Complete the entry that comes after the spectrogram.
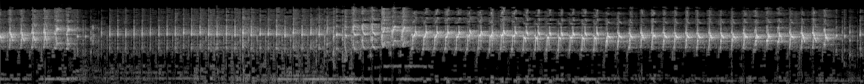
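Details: Lovebird giving a long ngekek chatter, a quick rattling series of high rasping notes that softens briefly after the first second, then climbs back to a loud steady run to the end.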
